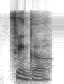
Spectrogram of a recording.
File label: "finger", Indian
